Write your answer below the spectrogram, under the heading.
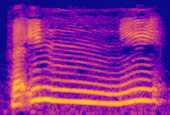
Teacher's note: نون مشددة حرف غنة مشدد يغن مقدار حركتين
